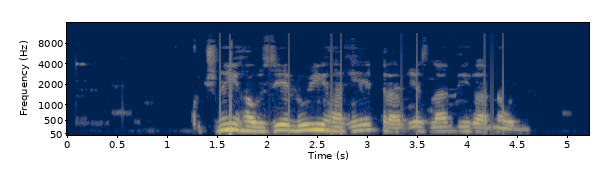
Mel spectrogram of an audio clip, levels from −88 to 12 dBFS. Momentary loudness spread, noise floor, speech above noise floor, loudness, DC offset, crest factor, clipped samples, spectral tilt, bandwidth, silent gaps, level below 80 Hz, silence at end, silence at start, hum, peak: 12 LU; -68 dBFS; 52 dB; -17 LUFS; under 0.1%; 18 dB; under 0.1%; -8 dB/octave; 8.2 kHz; none; -46 dBFS; 0.6 s; 1.25 s; none; 0 dBFS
